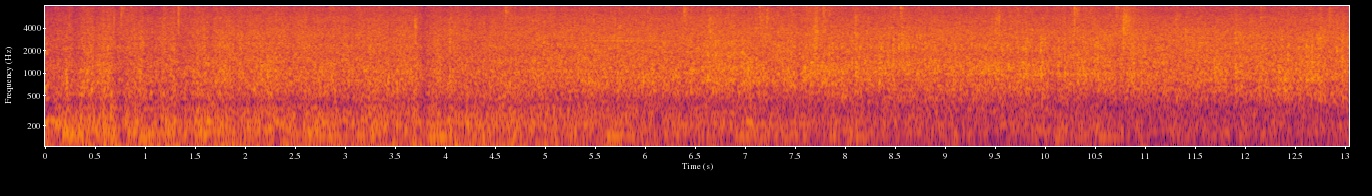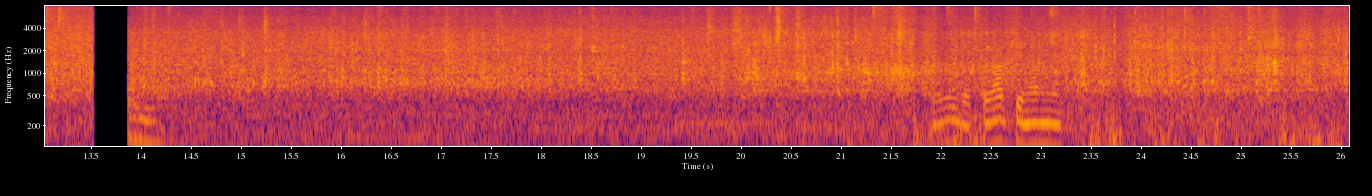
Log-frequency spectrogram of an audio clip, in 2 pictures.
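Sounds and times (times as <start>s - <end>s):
heavy rain pouring: 0.0s - 26.0s
deep low rumble: 13.9s - 26.0s.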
